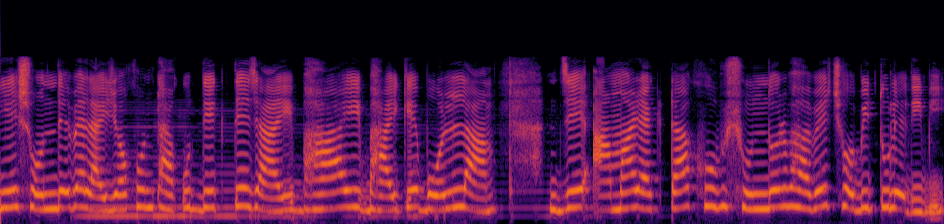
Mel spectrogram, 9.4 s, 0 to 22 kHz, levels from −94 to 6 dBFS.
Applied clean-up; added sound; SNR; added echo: neural mask model RNNoise.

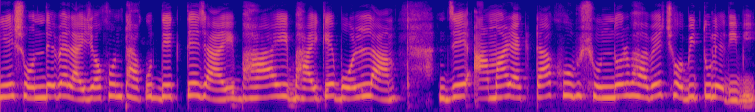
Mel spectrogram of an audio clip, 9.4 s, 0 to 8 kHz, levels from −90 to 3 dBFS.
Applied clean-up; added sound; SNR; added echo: neural mask model Resemble Enhance denoiser.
